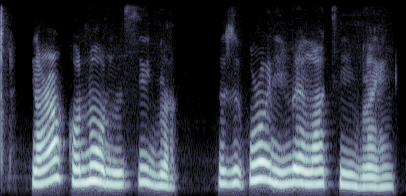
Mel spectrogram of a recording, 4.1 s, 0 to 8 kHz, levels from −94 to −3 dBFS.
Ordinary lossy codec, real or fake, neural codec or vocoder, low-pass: none; fake; autoencoder, 22.05 kHz, a latent of 192 numbers a frame, VITS, trained on one speaker; 7.2 kHz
